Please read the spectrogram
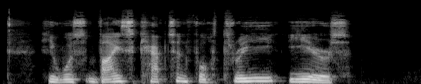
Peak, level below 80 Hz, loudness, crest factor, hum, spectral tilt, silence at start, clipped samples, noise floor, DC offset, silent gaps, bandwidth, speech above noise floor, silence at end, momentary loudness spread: -2 dBFS; -50 dBFS; -17 LUFS; 16 dB; none; -5 dB/octave; 0.05 s; under 0.1%; -67 dBFS; under 0.1%; none; 13 kHz; 50 dB; 0.75 s; 10 LU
